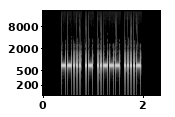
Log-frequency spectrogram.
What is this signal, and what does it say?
Morse code, heard as a keyed tone, about 40 wpm, 700 Hz. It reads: 7A24
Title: Common Cut Numbers - 4-Digit 40wpm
